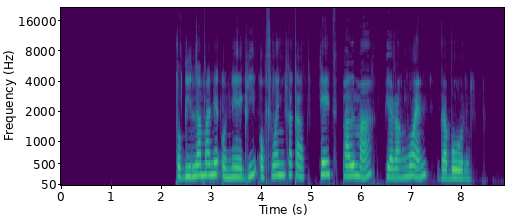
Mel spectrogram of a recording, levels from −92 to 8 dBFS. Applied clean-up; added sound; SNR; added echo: neural mask model DeepFilterNet 3.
